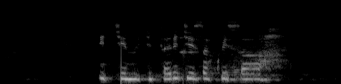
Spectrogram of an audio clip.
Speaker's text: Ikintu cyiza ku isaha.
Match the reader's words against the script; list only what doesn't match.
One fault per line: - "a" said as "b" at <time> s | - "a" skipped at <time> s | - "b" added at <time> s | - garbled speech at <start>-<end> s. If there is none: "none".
- "kitari" added at 1.4 s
